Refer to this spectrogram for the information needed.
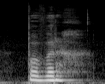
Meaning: surface
- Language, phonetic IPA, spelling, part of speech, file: Czech, [ˈpovr̩x], povrch, noun, Cs-povrch.ogg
